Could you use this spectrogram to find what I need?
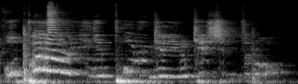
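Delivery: high, crying plea retold with a sob in it; tearful pleading. Sister sobbing and begging her brother to watch, high tearful plea. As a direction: beg your brother through imitated tears. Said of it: "막 울면서 막 애걸복걸을 하는 거야".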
